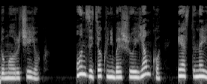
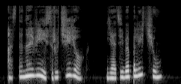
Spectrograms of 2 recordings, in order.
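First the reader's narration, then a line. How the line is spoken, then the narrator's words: Whispering. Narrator (Russian): лесная малина прошептала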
